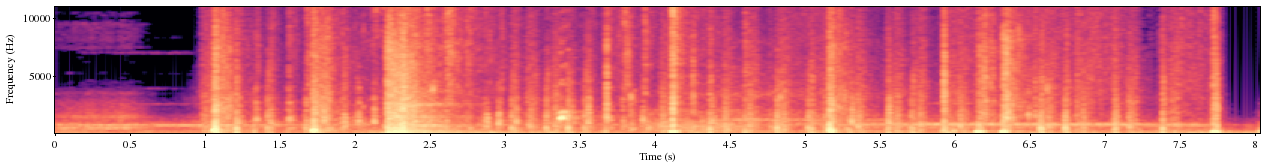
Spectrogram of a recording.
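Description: Small quick footsteps patter on hard ground.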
